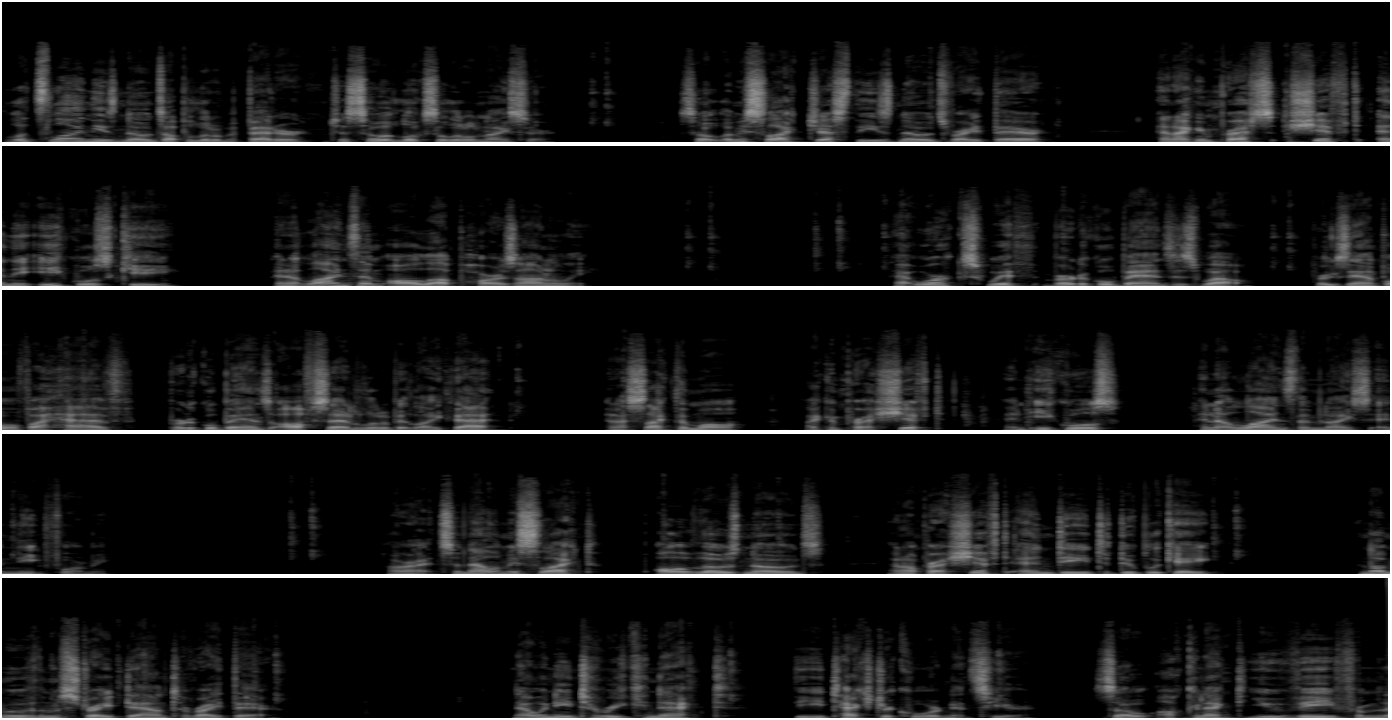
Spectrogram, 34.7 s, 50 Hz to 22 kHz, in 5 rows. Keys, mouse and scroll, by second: 2.9 click, 3.2 b, 3.5 click, 7.1 shift+=, 9.3 =, 10.3 click, 10.7 scroll up 1, 10.9 middle click, 11.3 click, 11.6 b, 11.7 click, 12.4 scroll up 1, 13.2 click, 13.5 g, 14.1 click, 16.3 b, 16.4 click, 18.6 shift+=, 19.8 =, 20.7 click, 21.4 scroll down 1, 22.2 middle click, 22.8 b, 23.2 click, 24.3 scroll down 1, 24.6 middle click, 26.8 middle click, 28.0 click, 28.3 middle click, 28.6 scroll up 1, 29.0 middle click, 31.2 middle click, 31.7 scroll up 1, 32.7 middle click, 34.0 click.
